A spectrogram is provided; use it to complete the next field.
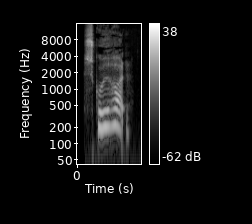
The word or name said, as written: skudhold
